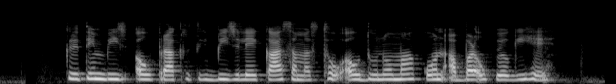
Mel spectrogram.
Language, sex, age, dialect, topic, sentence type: Chhattisgarhi, female, 25-30, Central, agriculture, question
